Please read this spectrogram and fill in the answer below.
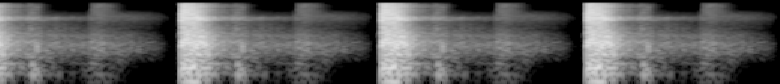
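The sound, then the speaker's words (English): Four sharp handgun gunshots firing armor-piercing rounds, evenly spaced about a second apart, each a loud crack with a short decaying tail before the next shot. “The shots do considerable damage. Armor-piercing rounds.”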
